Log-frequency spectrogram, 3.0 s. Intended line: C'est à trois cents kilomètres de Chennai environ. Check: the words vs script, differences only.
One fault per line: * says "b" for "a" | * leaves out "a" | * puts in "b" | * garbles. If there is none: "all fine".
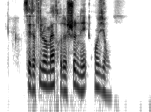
* leaves out "trois cents"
